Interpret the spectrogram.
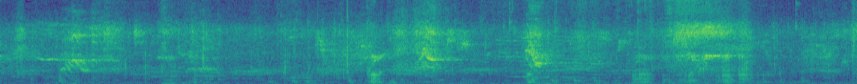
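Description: Birds chirping in short, scattered calls, with a few soft knocks.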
